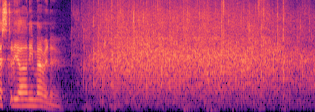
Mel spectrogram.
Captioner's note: applause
